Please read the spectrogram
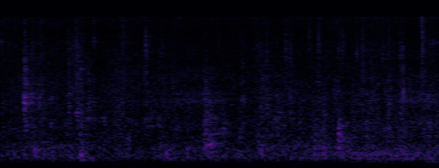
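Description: Near silence, with a few faint scattered clicks and rustles from a dog searching among clutter on a concrete floor.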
